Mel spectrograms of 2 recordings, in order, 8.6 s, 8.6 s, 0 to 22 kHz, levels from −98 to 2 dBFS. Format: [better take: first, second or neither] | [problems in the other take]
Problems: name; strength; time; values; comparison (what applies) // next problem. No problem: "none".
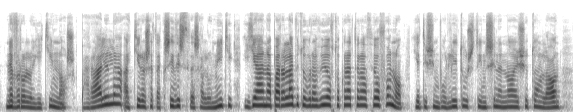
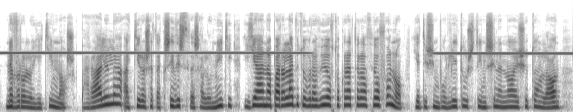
first | high-pitched whine; loud; until 4.5 s and from 6.5 s on; 3 kHz, 8 dB below the speech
